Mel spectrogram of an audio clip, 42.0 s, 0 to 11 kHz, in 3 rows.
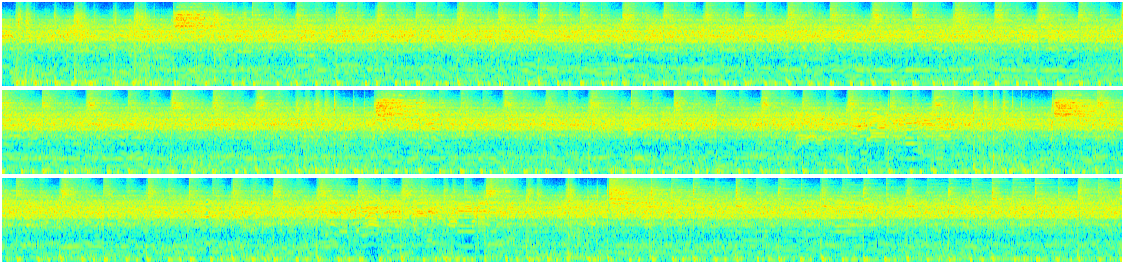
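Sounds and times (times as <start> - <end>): drum kit fast beat: 0.0 - 42.0
electric guitar: 0.0 - 42.0.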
